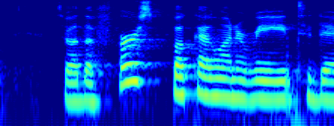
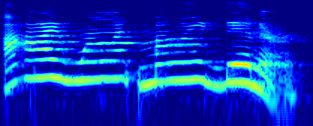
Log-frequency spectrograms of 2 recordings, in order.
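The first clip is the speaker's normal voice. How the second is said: high, slow and sassy demand; 10 semitones higher, slower than usual. Shown as a demonstration. Reading the little princess demanding dinner, sassy and high. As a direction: whine it out like a spoiled girl. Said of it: "She sounds kind of sassy".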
